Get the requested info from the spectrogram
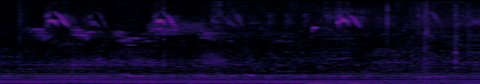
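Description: Faint, scattered bird chirps over a steady low background hum.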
